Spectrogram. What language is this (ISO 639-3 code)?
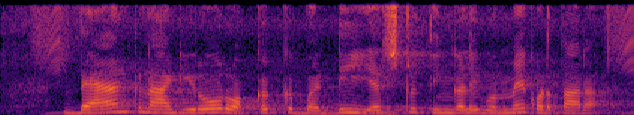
kan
